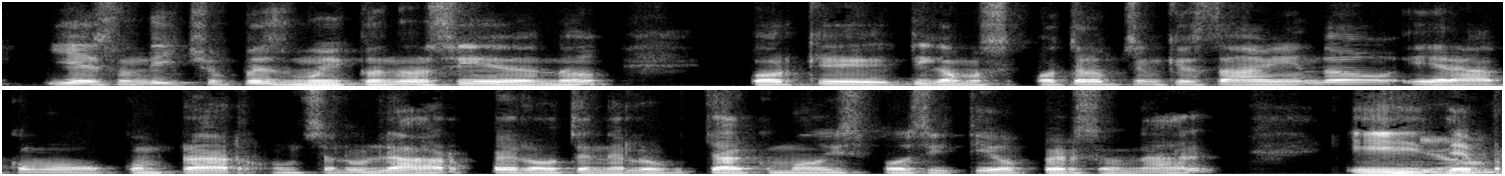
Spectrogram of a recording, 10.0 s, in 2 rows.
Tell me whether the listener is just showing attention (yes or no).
yes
